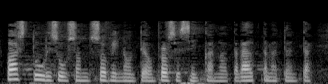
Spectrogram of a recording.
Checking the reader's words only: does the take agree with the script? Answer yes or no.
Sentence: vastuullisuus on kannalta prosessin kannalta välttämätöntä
no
